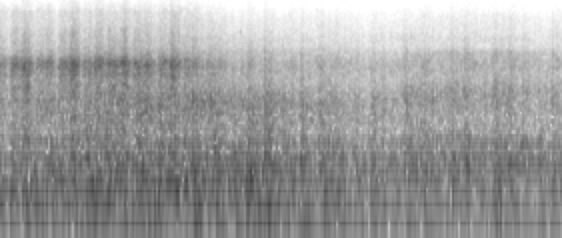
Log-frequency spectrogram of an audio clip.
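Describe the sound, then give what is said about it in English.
A steady, loud rumbling roar of a train rolling past, broad and continuous with a windy, rushing texture, holding fairly constant for several seconds with no voices; the train crosses the crest of Jackknife Hill heading westward, carrying a shipment of gold. “When the train had passed, the masked man turned to Tonto.”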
